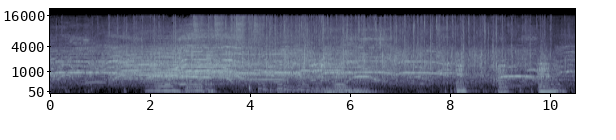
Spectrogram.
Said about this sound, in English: I came to give him glory. I came to clap my hands.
